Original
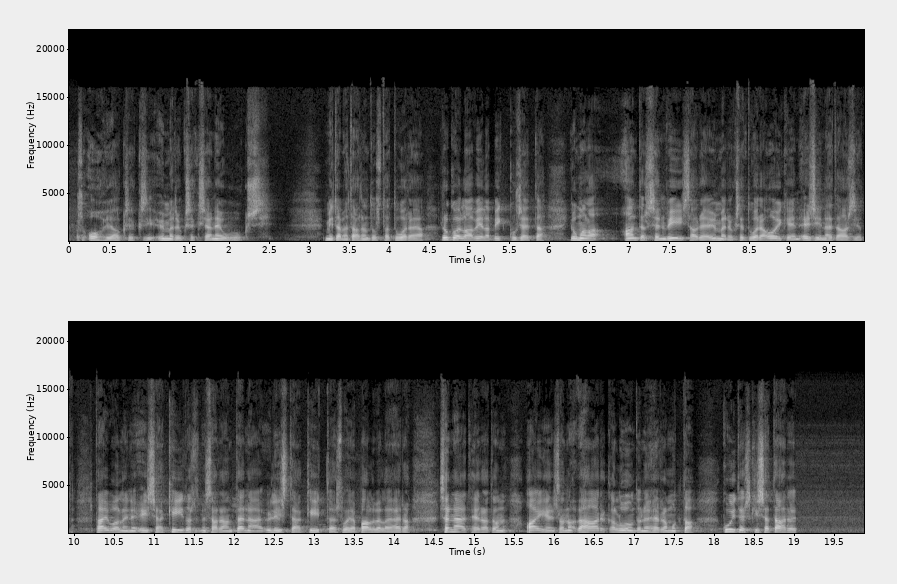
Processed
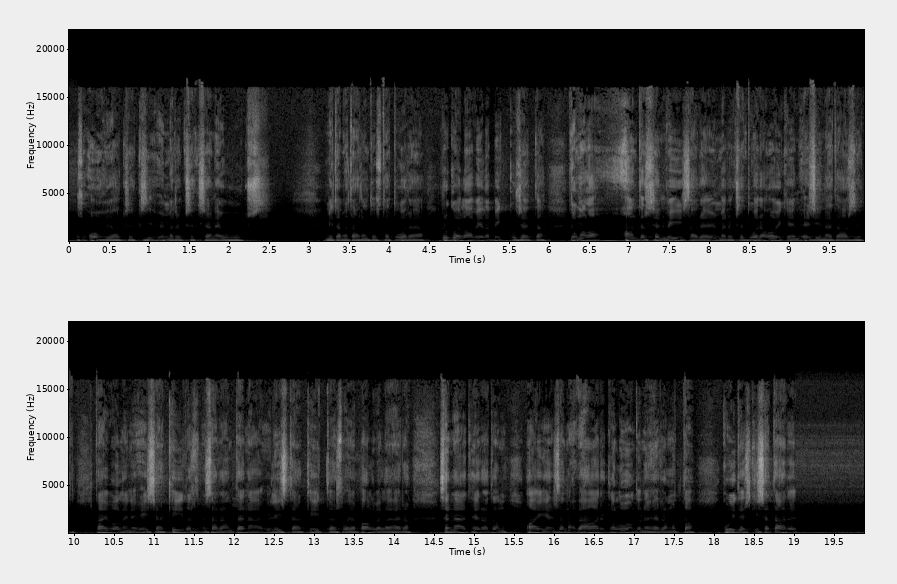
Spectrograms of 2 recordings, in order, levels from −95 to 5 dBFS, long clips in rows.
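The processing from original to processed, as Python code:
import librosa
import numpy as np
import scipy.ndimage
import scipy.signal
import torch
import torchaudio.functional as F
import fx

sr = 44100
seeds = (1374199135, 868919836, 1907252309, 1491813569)

y = fx.band_squash(x, sr, depth_pct=100, at=(6.25, 7.65))
y = fx.peak_eq(y, sr, hz=1100.0, db=-8.0, octaves=0.77, at=(12.23, 12.63))
y = scipy.signal.sosfilt(scipy.signal.cheby2(4, 50, [150.0, 2400.0], 'bandstop', fs=sr, output='sos'), y)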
